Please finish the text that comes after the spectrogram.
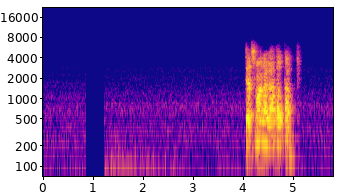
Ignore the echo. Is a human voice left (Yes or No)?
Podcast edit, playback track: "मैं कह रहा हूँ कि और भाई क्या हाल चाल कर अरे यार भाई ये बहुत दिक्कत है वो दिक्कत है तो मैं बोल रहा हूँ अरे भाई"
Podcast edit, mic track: Yes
